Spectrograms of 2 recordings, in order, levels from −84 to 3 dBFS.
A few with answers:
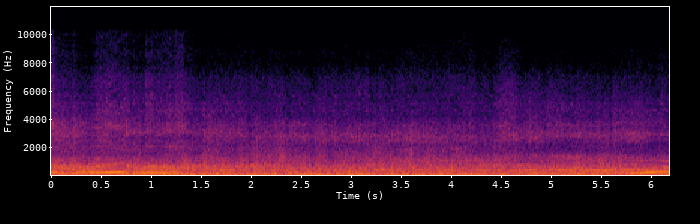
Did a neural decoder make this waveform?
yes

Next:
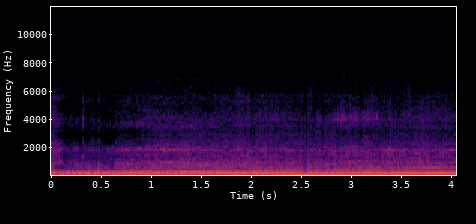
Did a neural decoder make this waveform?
yes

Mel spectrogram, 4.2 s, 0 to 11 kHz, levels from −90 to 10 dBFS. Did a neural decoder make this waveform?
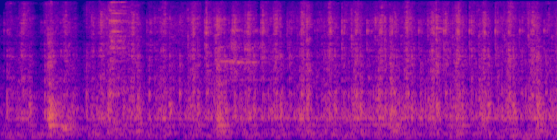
no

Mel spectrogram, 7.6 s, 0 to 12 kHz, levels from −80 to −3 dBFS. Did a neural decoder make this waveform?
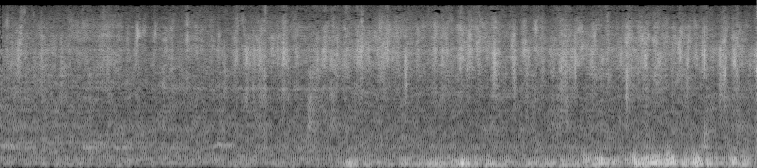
yes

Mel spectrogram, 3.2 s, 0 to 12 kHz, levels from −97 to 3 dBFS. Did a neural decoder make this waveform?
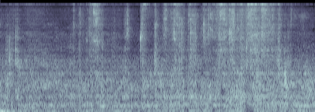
yes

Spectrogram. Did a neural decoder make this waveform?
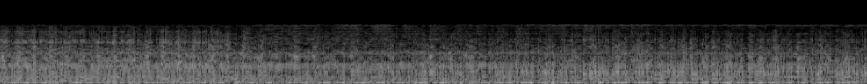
yes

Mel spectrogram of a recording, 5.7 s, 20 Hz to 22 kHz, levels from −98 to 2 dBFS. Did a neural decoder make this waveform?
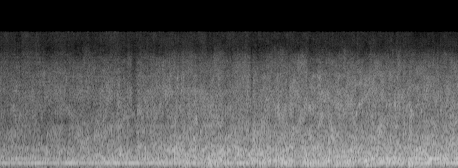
yes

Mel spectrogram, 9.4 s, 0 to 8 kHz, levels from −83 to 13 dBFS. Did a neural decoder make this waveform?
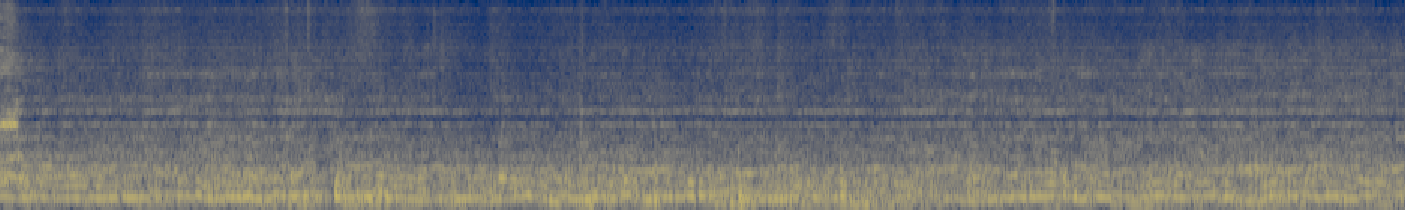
yes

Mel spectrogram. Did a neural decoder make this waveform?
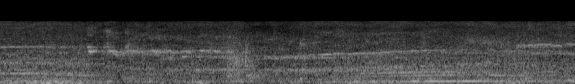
yes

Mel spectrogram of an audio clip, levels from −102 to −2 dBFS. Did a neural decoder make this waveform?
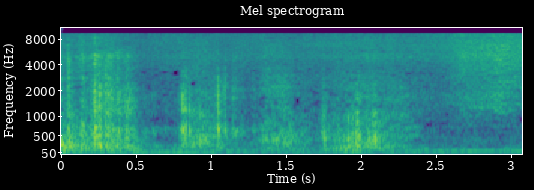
no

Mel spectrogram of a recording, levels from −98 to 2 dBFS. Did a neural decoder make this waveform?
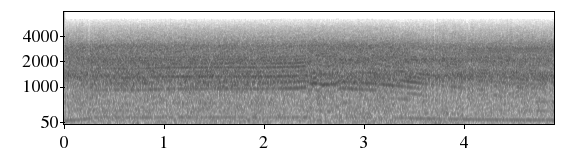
no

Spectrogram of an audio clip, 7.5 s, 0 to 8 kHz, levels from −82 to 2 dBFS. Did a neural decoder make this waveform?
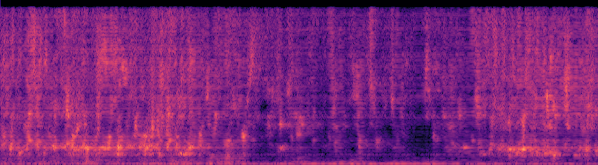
yes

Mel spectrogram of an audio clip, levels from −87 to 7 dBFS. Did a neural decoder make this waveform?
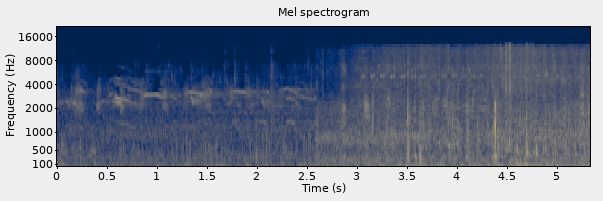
no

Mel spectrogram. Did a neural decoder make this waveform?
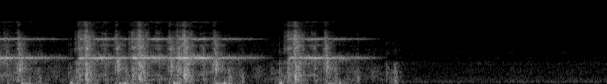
yes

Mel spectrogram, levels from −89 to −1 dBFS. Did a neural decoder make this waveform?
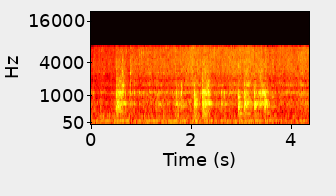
no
